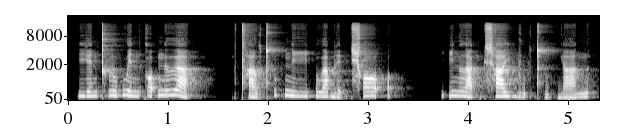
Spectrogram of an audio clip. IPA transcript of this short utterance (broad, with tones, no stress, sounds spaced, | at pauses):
j e˦˥ n kʰ l u˦˥ ʔ w e˧ n k ɔ˦˥ ʔ n ɯ˥˩ a̯ | tʰ a˨˩ w tʰ u˥˩ k̚ n iː˧ ʔ u˧ a̯ b e˨˩ ʔ t͡ɕʰ ɔ˥˩ ʔ | ʔ i˧ n l a˨˩ k̚ t͡ɕʰ a˧ j b u˨˩ ʔ tʰ u˨˩ k̚ j a˦˥ n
